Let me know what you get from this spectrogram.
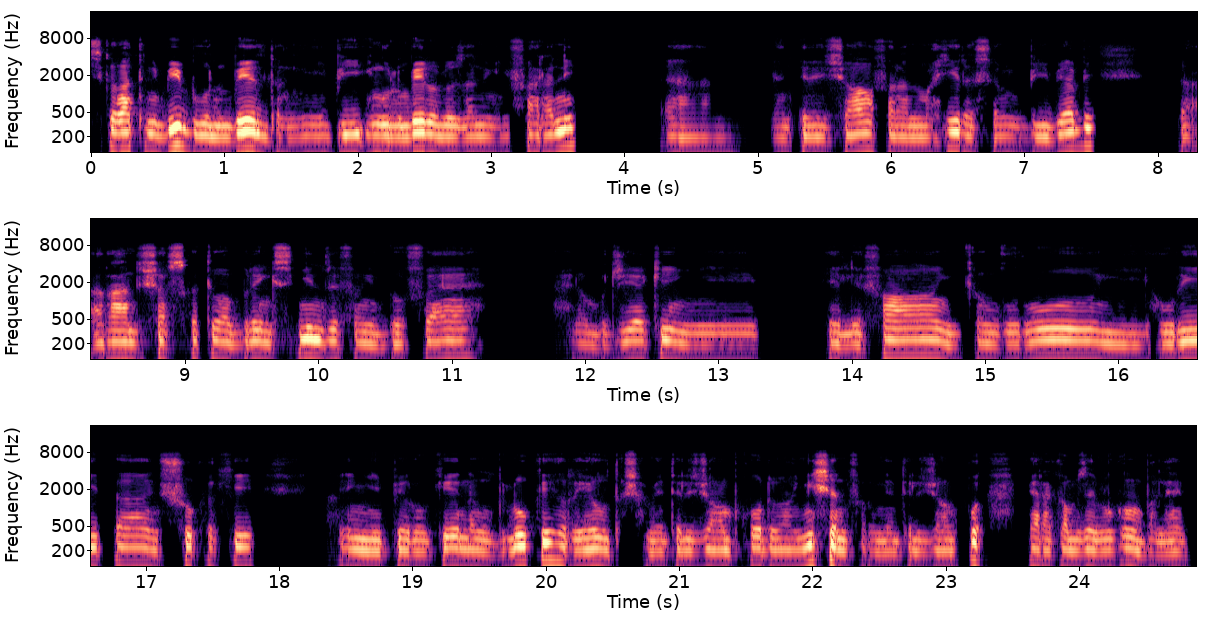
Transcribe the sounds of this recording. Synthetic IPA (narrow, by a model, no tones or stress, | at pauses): si̥kʲaŋat̪inibibiŋulumbelud̪aŋibiŋulumbelalozaniŋifaɾani | ɛ̃nt̪elevizãfaɾanimaɦiɾəsiamɲibibabi | a̰ɾaɳɖ͡ʐiʃafsḁkat̪ewabiɾeŋisi̥ɲinizefaŋid̪ofɛ̃ | ahelambuɖ͡ʐiakiŋi | elefɑ̃ŋikʰãŋɡuɾuŋiɦuɾit̪əŋiʃukaki | ŋipeɾokenaŋiblokirewut̪ḁʃamɛ̃nt̪eliʒãampu̥kodewaŋiʃanifaɾamɛ̃nt̪eliʒãamp̚kuəmaɾakamizajvokaŋibalenə̥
